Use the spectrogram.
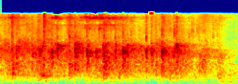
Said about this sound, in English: Can we all give Guru Maharaj his final round of applause?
